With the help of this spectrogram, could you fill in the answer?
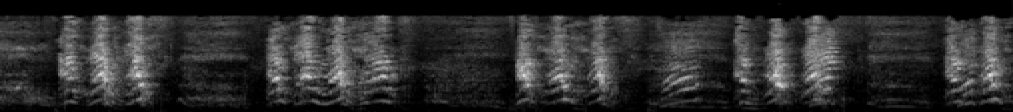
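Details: Dog barking in a funny compilation: short harmonic yelps come in quick clusters of three or four, with pauses of about a second between bursts and some background voices.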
